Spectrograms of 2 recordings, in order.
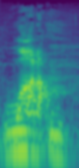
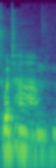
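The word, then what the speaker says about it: Wattam: Wadam. The much anticipated. – Which, of course, now is confirmed to be pronounced Watam.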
